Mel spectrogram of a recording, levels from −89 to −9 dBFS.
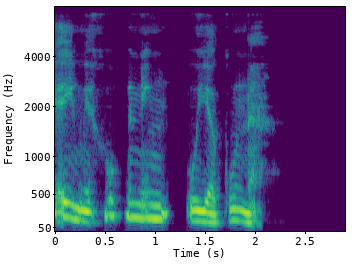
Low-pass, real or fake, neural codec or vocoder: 7.2 kHz; fake; codec, 16 kHz, 4 kbps, FunCodec, trained on LibriTTS, 50 frames a second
